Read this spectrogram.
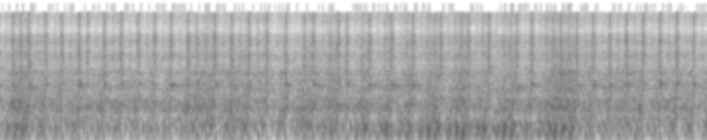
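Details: Cael mini excavator diesel idling with an uneven, lumpy chug and clattery firing instead of a smooth beat, rough idle and dying; cause not clear.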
